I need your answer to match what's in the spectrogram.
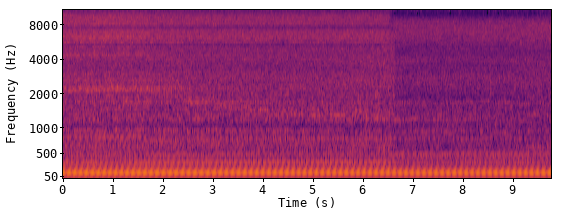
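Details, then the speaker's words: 1.8T first start after rebuild, timing set at 16 rollers between marks (17 was wrong): steady, even idle with no missed beats, a faint light tick, and a little oil smoke burning off. Normal idle, no misfire. "holy idling perfect a little bit of smoke burning off from some oil there but it's like has a tiny bit of a noise the man runs way better goalie not a single misfire"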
